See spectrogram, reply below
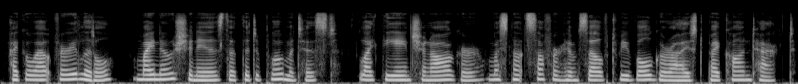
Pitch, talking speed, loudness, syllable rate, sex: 210 Hz, 180 wpm, -18 LUFS, 5.1 syllables/s, female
